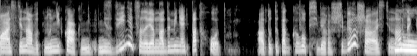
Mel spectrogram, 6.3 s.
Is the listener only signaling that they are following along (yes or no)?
no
